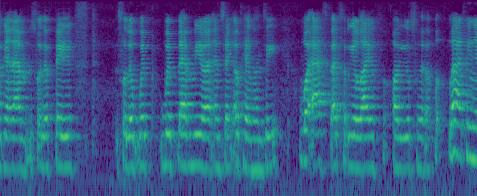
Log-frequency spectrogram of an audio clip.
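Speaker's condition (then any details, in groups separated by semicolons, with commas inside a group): Cerebral palsy; from birth, premature birth, some cognitive effects; almost 29 years; speech impediment, most notable aspect of disability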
